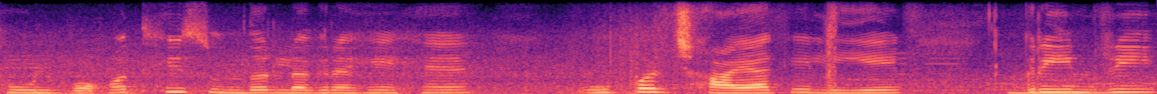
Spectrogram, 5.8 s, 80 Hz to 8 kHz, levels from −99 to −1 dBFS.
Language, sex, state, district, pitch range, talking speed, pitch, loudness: Hindi, female, Punjab, Fazilka, 225-255 Hz, 135 wpm, 240 Hz, -18 LUFS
